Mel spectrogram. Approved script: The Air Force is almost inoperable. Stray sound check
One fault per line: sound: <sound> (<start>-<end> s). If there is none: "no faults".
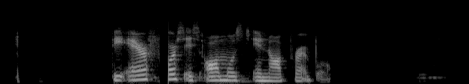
sound: dropout (1.6-1.7 s)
